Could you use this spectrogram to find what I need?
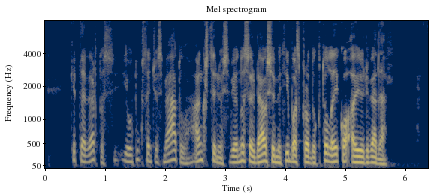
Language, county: Lithuanian, Alytus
